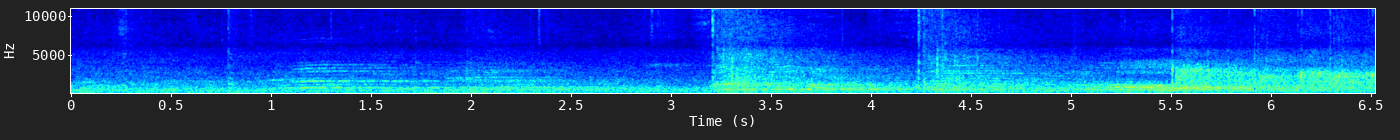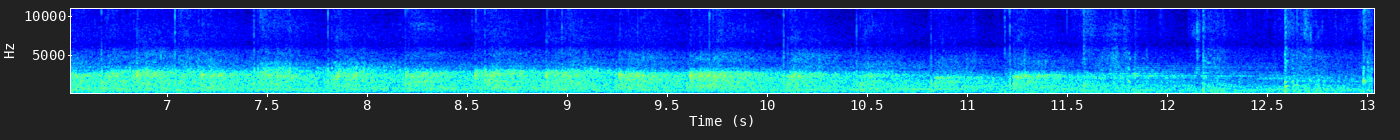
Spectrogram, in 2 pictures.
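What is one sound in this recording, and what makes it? Sports shoes squeak sharply on a court floor in a large echoing hall.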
